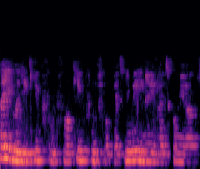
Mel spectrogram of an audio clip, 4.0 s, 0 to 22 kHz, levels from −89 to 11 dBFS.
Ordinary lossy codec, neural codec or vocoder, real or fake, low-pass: MP3, 48 kbps; vocoder, 44.1 kHz, 128 mel bands every 256 samples, BigVGAN v2; fake; 5.4 kHz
